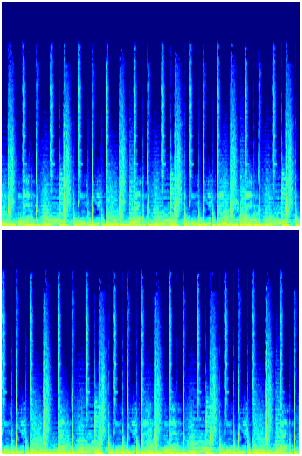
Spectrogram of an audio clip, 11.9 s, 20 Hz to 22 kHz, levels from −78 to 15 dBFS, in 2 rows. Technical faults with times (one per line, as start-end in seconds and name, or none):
none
